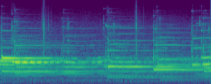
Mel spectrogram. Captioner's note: none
